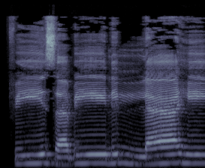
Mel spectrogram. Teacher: اللہ عز و جل کے نام کو یہاں پہ باریک پڑھیں گے کیونکہ پہلے والے حرف کے نیچے زیر ہے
